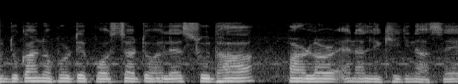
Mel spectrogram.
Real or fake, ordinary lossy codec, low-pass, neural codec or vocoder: fake; none; 7.2 kHz; vocoder, 44.1 kHz, 128 mel bands every 512 samples, BigVGAN v2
